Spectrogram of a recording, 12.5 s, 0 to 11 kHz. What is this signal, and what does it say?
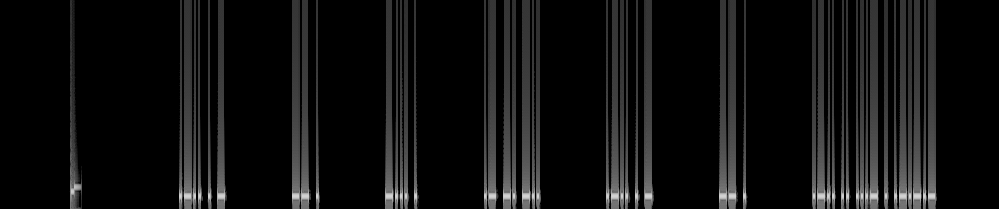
Morse code, heard as a keyed tone, about 40 wpm, 700 Hz. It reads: LET ME BE AND LET ME LIVE.
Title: 4x Word-Spacing - Sentences from Top 300 Words - 40wpm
